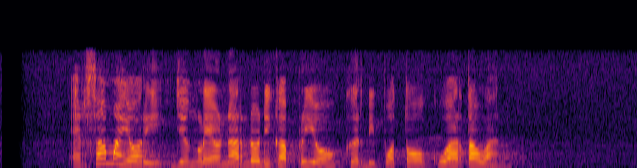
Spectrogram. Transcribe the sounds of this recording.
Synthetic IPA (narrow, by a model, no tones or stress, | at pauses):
ʔɛrsamajɔɾid͡ʒɨŋlɛɔnardɔdikapɾiɔkɨrdipɔt̪ɔkuwart̪awan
